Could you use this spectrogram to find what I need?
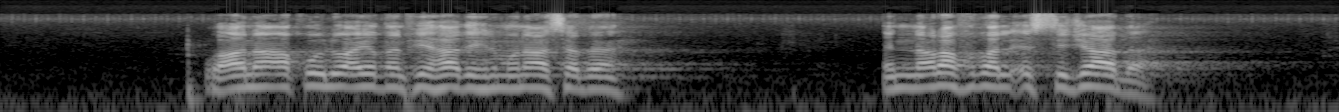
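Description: A middle-aged man speaks firmly into microphones in short bursts.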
